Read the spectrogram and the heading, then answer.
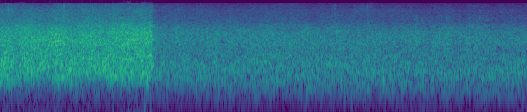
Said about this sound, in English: Yeah, that's worth clapping for.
